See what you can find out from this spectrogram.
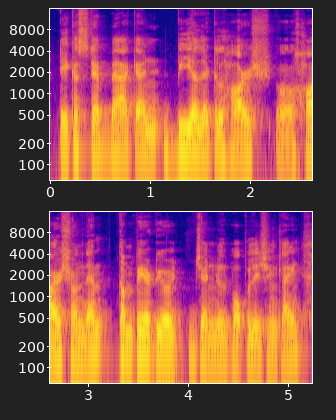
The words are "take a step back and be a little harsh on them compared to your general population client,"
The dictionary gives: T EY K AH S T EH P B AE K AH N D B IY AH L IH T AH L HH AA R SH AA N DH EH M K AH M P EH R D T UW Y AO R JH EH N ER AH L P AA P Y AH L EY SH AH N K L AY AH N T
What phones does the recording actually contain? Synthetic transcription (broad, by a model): T EY K AH S T EH P B AE K AH N D B IY AH L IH T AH L HH AA R SH AA N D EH M K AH M P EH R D T UW Y AO R JH EH N ER AH L P AA P Y AH L EY SH AH N K L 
